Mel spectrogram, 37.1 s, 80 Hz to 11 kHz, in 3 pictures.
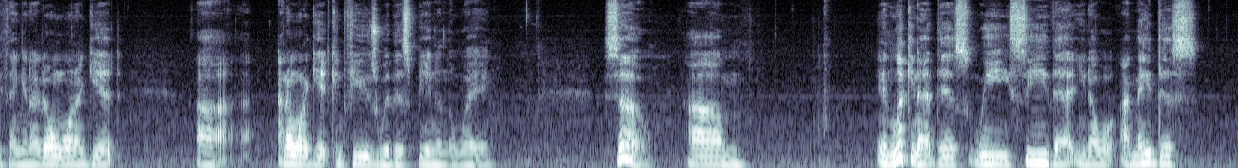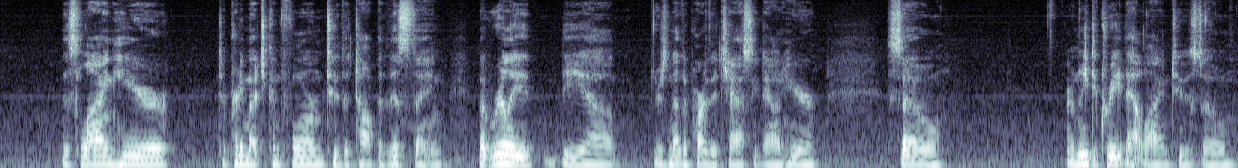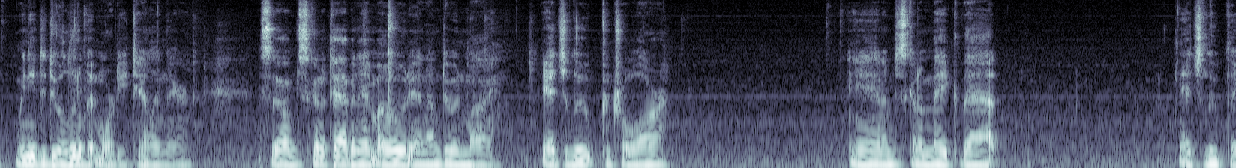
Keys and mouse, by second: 25.9 Tab, 30.0 ctrl+r.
